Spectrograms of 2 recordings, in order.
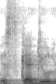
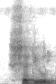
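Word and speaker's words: schedule: तो स्केड्यूल ना पढ़ें आप, शेड्यूल पढ़ें, इससे पहली बात। कोई भी डिक्शनरी आप निकाल कर देखिए, आपको ये प्रोनाउंसिएशन मिल जाएगा, right. Specially India British English के स्टाइल को फॉलो करता है, तो ब्रिटिश इंग्लिश में हम इसे शेड्यूल पढ़ते हैं।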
